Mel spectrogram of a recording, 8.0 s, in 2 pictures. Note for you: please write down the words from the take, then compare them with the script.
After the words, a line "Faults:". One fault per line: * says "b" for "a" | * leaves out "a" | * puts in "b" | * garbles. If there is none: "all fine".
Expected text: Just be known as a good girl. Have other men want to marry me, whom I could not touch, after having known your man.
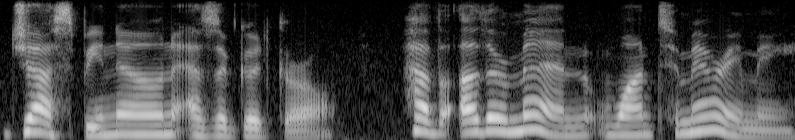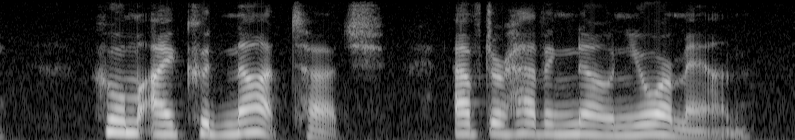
Just be known as a good girl. Have other men want to marry me, whom I could not touch, after having known your man.
Faults:
all fine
